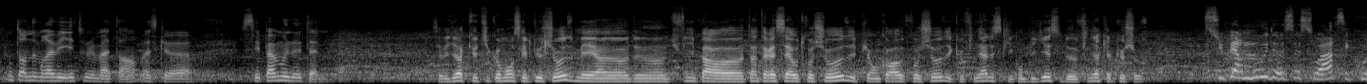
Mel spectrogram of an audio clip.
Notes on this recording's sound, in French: Nous débutons notre série par une balade sonore enregistrée lors du vernissage de l'exposition Mets la face B au Studio Zorse, qui mettait en lumière 11 artistes multipotentiels.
